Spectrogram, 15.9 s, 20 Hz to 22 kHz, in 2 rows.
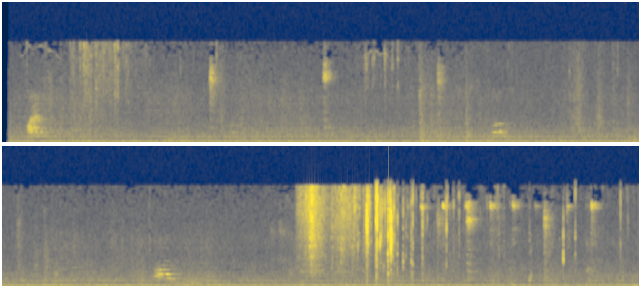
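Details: Female brown mackerel tabby and white cat, born 22 April 2018, giving a few soft, short meows spaced several seconds apart over a steady low background hum, with brief rustling noises near the end.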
